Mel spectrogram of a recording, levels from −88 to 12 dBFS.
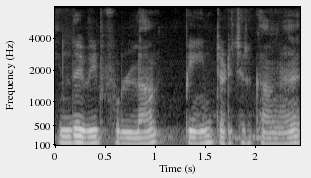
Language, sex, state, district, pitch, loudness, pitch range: Tamil, male, Tamil Nadu, Nilgiris, 130 Hz, -16 LUFS, 125-135 Hz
